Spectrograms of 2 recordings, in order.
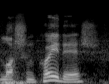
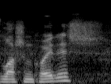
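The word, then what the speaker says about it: loshn koydesh: For example, a vav here in Koidish A vav is not a u, it's oi. But once you know that this is Lashon Kodesh, you can identify, yeah, that this is Lashon Kodesh and see why it is.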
